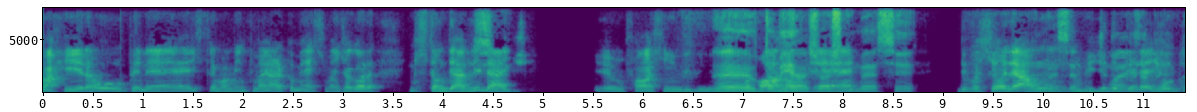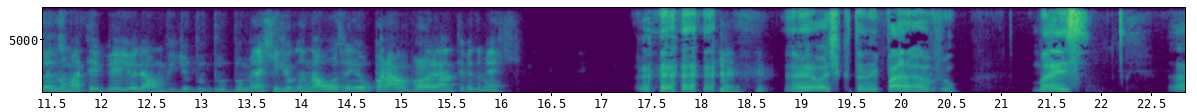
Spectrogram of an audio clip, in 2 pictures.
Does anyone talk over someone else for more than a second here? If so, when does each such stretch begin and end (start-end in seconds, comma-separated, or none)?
6.7-8.3, 9.9-11.9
